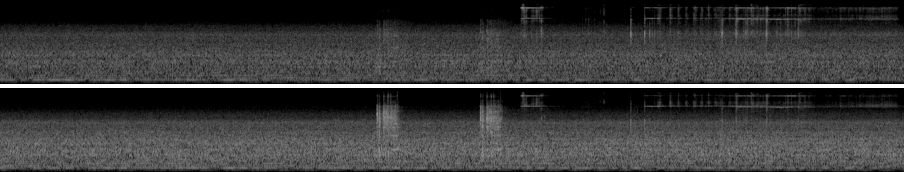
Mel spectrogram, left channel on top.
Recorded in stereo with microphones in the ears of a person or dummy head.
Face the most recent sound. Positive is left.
turn(degrees=20)  # may be behind; listen again after turning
